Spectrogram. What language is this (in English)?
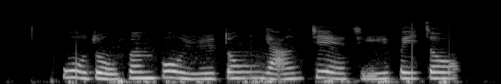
Chinese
